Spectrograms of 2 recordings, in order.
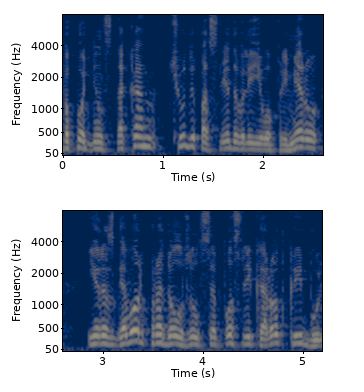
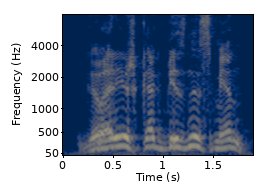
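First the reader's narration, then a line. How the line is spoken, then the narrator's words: Snorting grunt. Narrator (Russian): хмыкнул Венсен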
